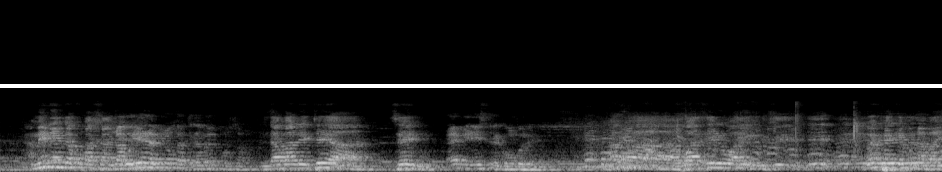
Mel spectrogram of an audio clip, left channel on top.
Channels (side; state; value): left; silent; 64 dB below the other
